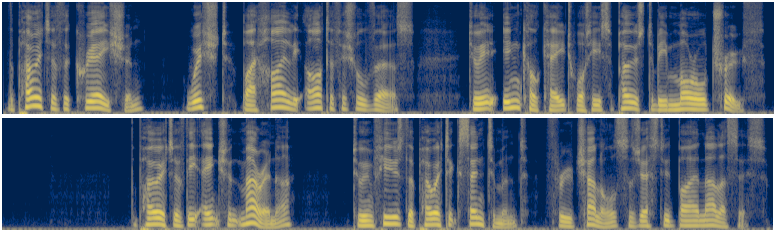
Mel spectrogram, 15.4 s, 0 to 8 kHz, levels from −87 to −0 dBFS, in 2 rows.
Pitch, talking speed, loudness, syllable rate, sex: 140 Hz, 135 wpm, -18 LUFS, 5.1 syllables/s, male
